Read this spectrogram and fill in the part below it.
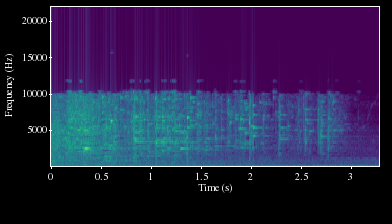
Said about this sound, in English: with one blow from Stephen, the frozen man's puppet body shattered like glass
